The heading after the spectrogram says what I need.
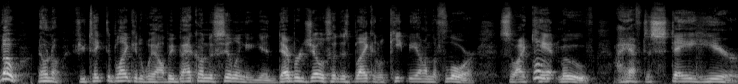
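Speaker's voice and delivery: usual speaking voice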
